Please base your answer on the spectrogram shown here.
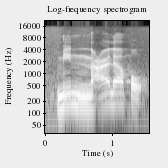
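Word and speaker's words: من: Jadi baca dengan jelas di sini, bukan di pangkas atau jeda suara nunnya. Ini min alaq tidak, tapi apa? Min alaq. Jadi suaranya tidak terputus.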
